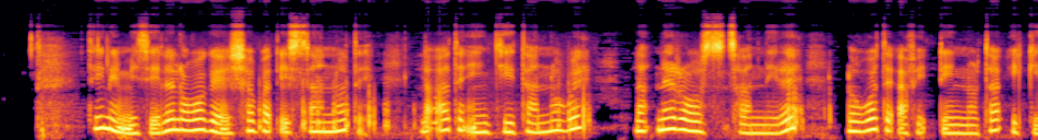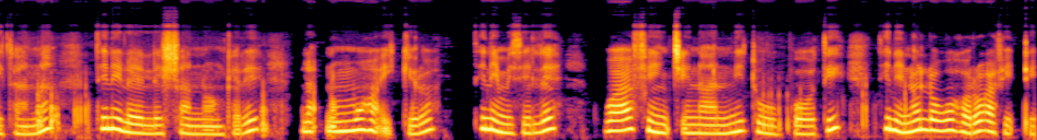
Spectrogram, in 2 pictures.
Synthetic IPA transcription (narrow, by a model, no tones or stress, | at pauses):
t̪ɪnɪmɪsɪlɛlɔwɐɡe̞ːʃːɐbɐt̪ʼɪ̰sːɐnːɔt̪ɛ̰lɐ̰ʔɐt̪ɛʔɪnd͡ʒɪt̪ɐnːɔwɛ | lɐʔːɛɾoːssɐnːɪɾɛlɔwɔt̪ɛʔɐfɪɗʼːɪnːɔt̪ɐɪkːɪt̪ʰɐnːɐt̪ɪnɪle̞ːlːɪʃːɐnːɔŋkɛɾɪ | lɐʔːʊmːɔɦɐ̰ʔɪ̰kːɪɾɔ | t̪ɪnɪmɪsɪlːɛ | waːfɪnt͡ʃʼɪnanːɪt̪uːbːo̞ːt̪ɪt̪ɪnɪnɔlɔwɔɦɔɾɔɐfɪtʼːɪ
